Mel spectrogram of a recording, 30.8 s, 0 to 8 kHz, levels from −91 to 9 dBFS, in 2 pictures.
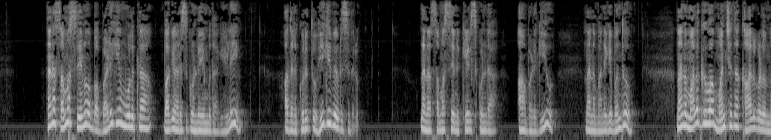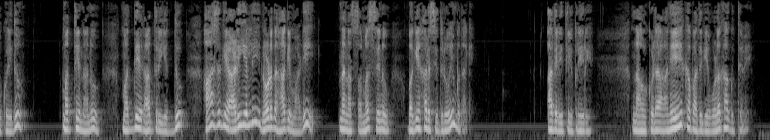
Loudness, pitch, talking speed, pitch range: -22 LUFS, 145 Hz, 90 wpm, 130-175 Hz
